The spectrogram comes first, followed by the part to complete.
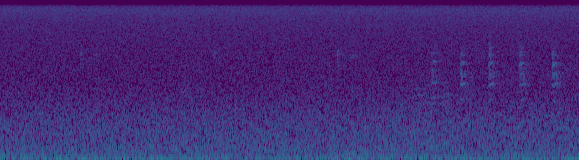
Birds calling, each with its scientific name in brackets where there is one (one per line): Rock Wren (Salpinctes obsoletus)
